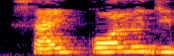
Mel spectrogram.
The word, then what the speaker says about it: psychology: साइकोलॉजी पढ़ते हैं इसको हम, साइकोलॉजी नहीं पढ़ते हैं, क्योंकि ये PS आ गया इकट्ठा। यहाँ जब PS इकट्ठा है तो हमारा P साइलेंट हो जाएगा और हम पढ़ेंगे साइकोलॉजी।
